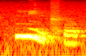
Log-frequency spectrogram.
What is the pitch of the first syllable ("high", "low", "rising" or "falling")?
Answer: falling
